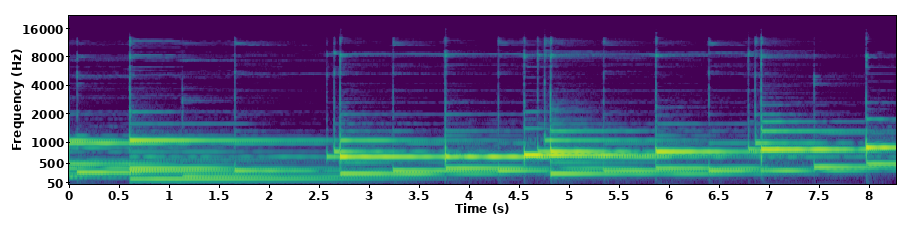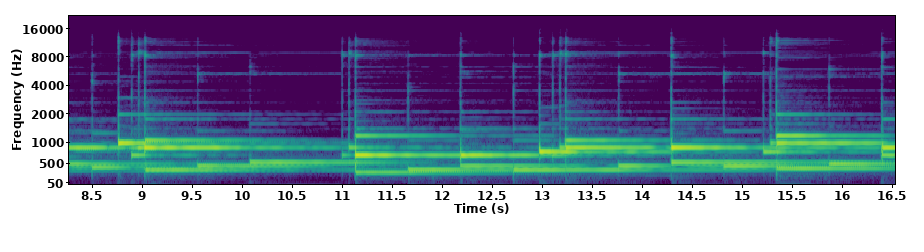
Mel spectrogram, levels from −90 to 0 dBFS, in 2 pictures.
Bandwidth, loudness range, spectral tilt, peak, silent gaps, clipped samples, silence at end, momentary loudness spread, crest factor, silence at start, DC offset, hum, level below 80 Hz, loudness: 13.5 kHz; 3 LU; -7.5 dB/octave; -2 dBFS; none; under 0.1%; 0 s; 9 LU; 14 dB; 0 s; under 0.1%; none; -68 dBFS; -17 LUFS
